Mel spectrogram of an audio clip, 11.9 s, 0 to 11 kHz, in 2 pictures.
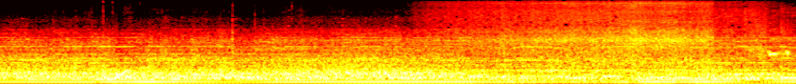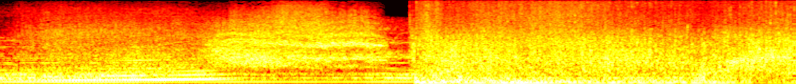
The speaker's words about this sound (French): Il est 22h quand un cabriolet quitte la route principale et termine sa course dans le canal.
